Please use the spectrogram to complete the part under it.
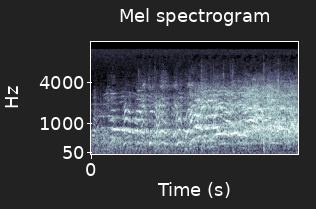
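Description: Boxing gloves thud against a boxer's head and body.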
